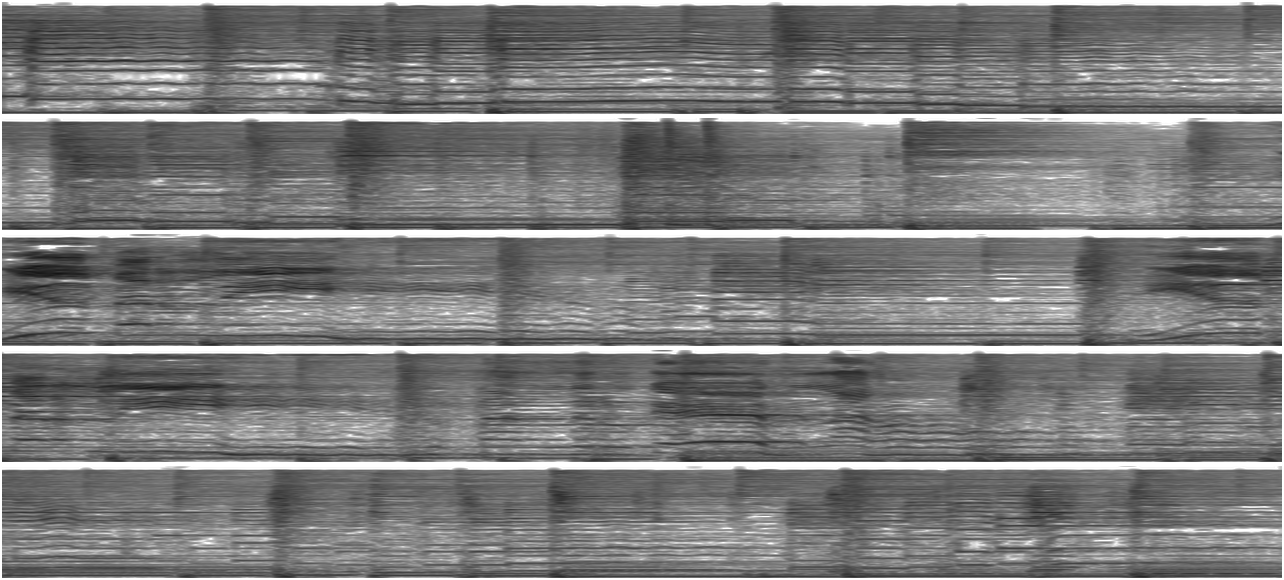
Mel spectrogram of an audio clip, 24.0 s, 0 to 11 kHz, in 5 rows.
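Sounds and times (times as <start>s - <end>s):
blues band playing: 0.0s - 24.0s
person singing bending phrases: 9.5s - 12.9s, 13.8s - 19.0s.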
